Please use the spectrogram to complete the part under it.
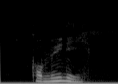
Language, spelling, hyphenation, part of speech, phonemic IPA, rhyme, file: Dutch, communie, com‧mu‧nie, noun, /ˌkɔˈmy.ni/, -yni, Nl-communie.ogg
- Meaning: communion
